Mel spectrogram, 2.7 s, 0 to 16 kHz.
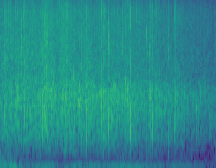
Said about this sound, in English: So I close in extending an ovation to the heroic life of BM3, Travis Obendorf. A round of applause.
